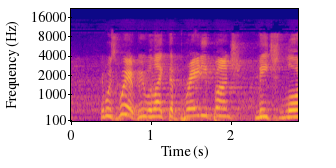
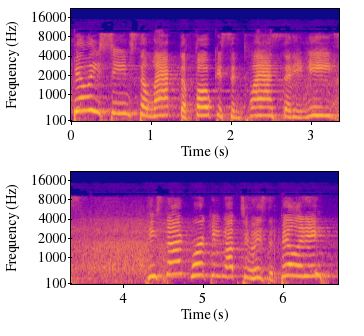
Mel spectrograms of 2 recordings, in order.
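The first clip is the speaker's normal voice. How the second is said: lightly voiced schoolteacher; teacher's report; 4 semitones higher than usual. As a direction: read it like a report card. Teacher's report about Billy.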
